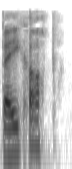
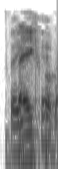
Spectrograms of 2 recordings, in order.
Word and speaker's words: Bacup: So joined us to promote Tommy and Tobias's wrestling show in the Circle in, I want to say it right. – Go on. – Bake-up. – Bake-up, that's right, yeah. You're right. Yeah. – So it looks like back-up, but yeah. I knew it wasn't.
